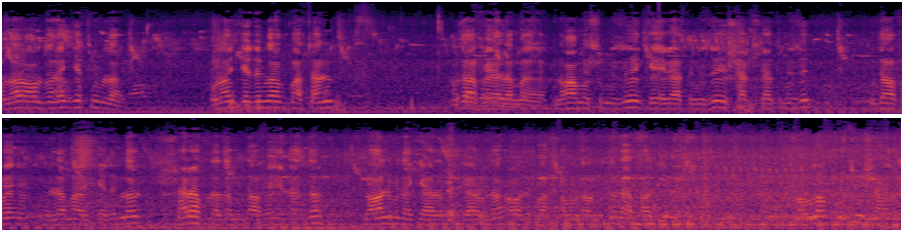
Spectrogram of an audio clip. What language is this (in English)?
Turkish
